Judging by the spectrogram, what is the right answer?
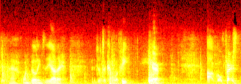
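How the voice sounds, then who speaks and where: An American actor playing a hot-tempered, tough-talking circus killer on the run in an old-time radio drama, curt, slangy and bossy. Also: male voice, medium pitch, normal speed, natural voice. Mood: urgent, coaxing. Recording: muffled, noisy old radio drama recording.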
